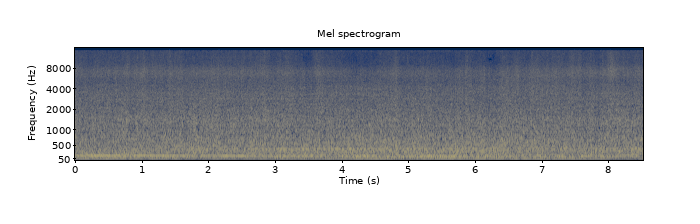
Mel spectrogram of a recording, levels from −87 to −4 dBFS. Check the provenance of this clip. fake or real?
fake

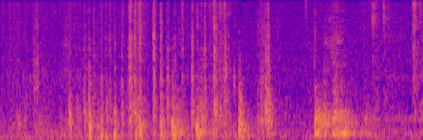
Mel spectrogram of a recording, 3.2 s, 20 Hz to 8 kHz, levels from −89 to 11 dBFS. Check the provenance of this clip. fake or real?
fake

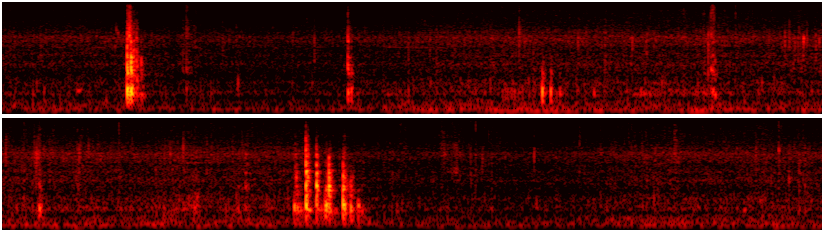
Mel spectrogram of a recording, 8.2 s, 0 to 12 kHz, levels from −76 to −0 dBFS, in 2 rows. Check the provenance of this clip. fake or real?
real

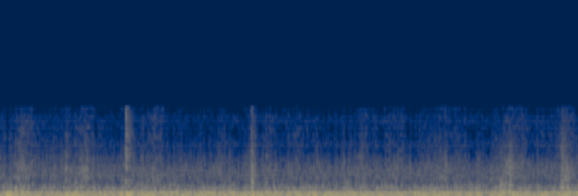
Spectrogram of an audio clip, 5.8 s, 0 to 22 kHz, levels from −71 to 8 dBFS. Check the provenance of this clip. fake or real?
fake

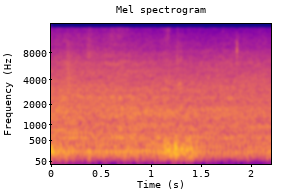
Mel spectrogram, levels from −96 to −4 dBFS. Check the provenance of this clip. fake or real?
real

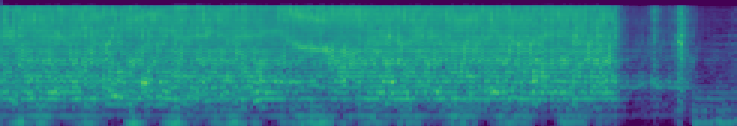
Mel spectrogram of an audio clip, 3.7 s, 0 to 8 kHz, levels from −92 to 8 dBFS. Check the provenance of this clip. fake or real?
fake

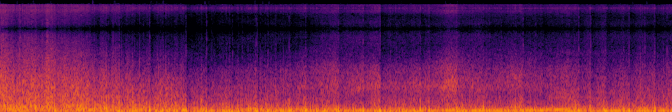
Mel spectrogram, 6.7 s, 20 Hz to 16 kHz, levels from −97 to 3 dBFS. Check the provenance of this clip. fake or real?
fake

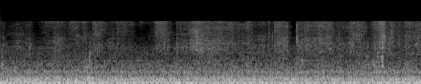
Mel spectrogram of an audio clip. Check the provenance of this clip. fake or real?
real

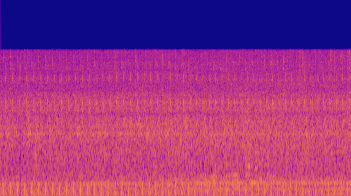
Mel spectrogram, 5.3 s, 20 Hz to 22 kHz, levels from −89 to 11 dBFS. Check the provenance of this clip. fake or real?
real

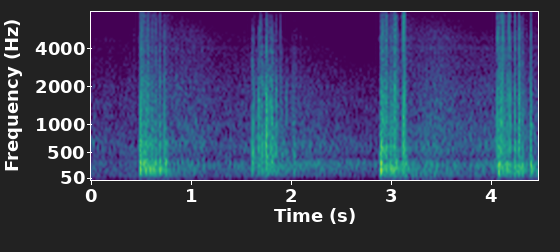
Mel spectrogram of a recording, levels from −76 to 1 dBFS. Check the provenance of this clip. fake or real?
fake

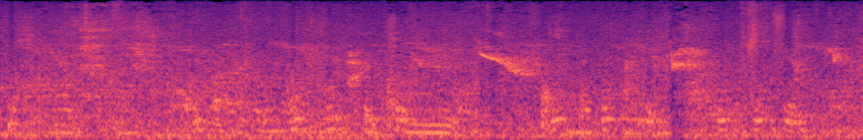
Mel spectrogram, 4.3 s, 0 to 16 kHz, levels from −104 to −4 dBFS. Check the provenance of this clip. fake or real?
real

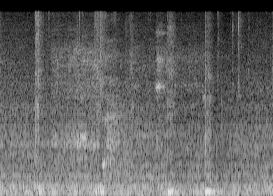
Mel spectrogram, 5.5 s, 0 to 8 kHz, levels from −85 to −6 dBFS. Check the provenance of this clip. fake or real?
fake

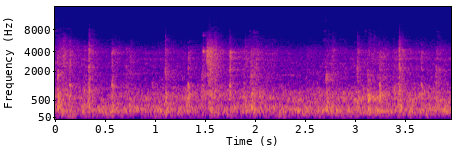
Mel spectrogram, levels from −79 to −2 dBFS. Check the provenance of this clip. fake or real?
real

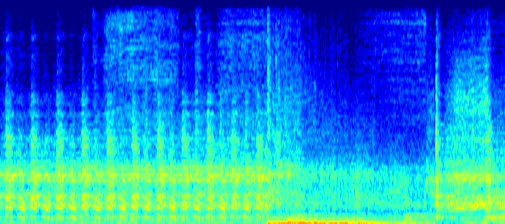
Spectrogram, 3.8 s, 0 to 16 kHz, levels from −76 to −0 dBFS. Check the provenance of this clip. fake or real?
real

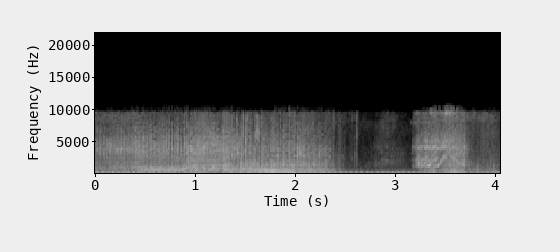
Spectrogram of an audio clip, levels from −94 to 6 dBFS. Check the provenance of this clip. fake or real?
real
